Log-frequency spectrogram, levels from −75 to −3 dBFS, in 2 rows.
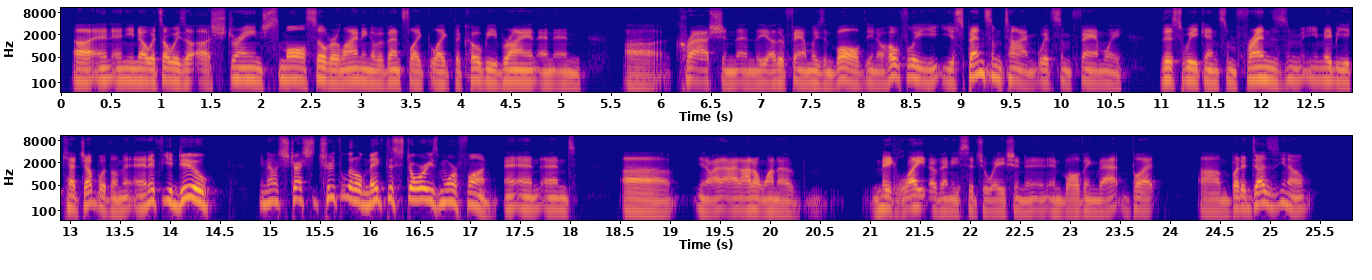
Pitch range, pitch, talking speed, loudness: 105-130 Hz, 115 Hz, 210 wpm, -27 LUFS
